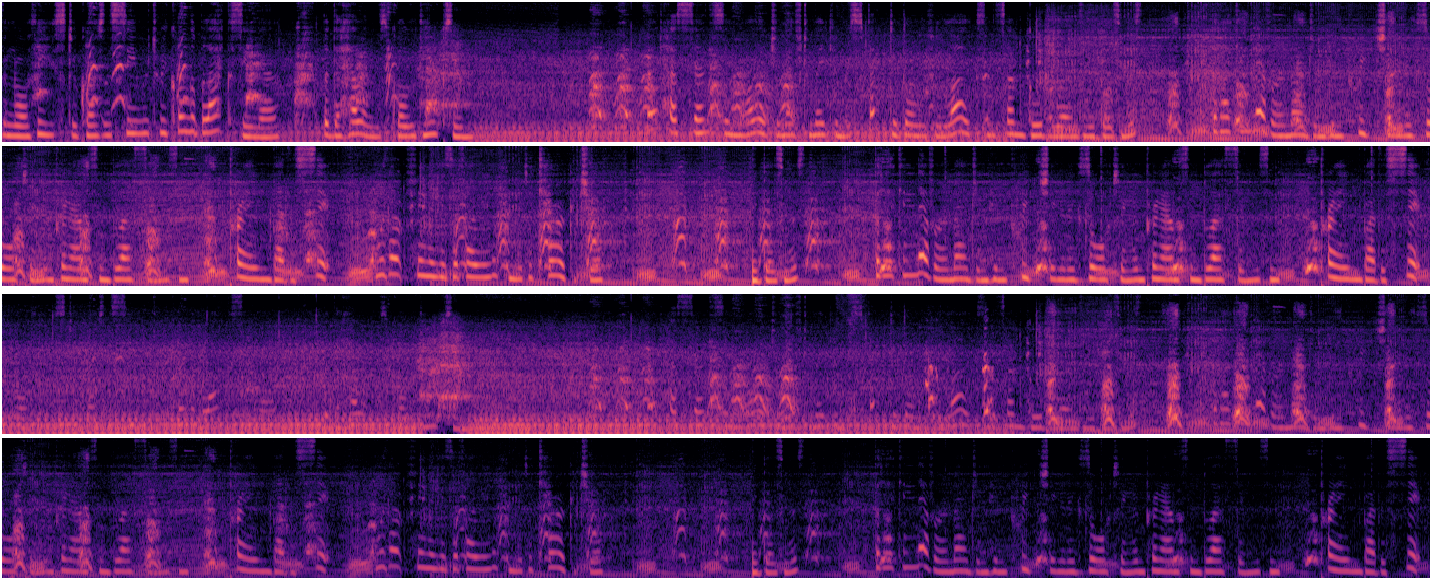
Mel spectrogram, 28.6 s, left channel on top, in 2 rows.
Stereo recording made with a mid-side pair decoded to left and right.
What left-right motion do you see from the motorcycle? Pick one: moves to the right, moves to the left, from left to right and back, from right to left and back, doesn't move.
moves to the left.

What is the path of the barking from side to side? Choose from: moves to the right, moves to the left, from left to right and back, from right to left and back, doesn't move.
from left to right and back.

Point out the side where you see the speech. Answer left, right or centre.
left.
